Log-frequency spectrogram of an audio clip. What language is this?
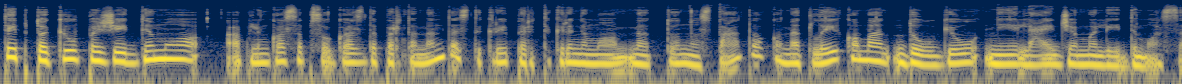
Lithuanian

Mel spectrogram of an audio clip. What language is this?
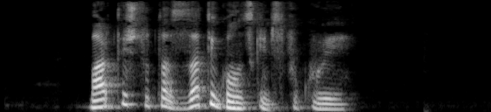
Laz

